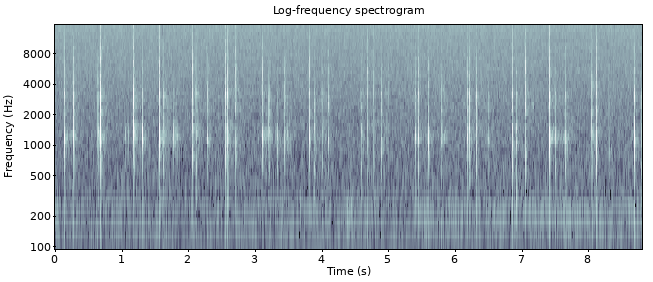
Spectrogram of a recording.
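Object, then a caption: Small cardboard box. Long nails tap and scratch a small, hollow, pink printed cardboard box held over the open box. About 39 quick, dry clicks and scrapes come in irregular bursts over a quiet background, each dying away almost at once. The sound is bright and papery, centred around 1.2 kHz, with almost no low end.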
